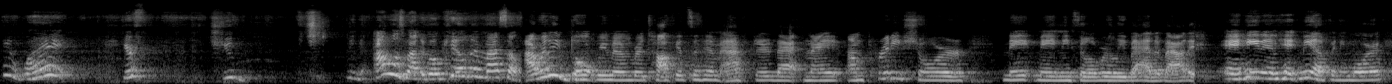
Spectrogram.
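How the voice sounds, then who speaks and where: A woman's voice: medium pitch, expressive, normal speed, echoey room, slight background noise, poor audio. A young woman vlogger telling a story in a casual, dramatic way, with laughing asides.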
